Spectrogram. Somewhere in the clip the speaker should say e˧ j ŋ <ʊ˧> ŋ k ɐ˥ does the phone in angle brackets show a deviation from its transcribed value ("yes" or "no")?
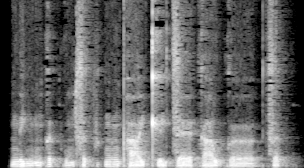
yes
